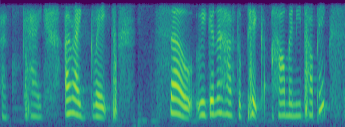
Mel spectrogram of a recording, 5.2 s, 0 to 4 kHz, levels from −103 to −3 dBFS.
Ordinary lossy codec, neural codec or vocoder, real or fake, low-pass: none; none; real; 3.6 kHz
